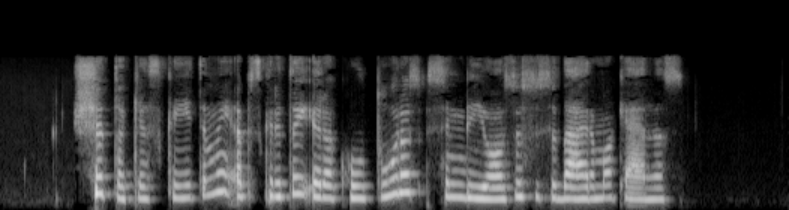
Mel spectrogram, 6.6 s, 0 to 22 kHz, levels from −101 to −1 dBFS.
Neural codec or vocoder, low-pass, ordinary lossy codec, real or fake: codec, 16 kHz, 4 kbps, X-Codec, HuBERT features, trained on general audio; 7.2 kHz; MP3, 48 kbps; fake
